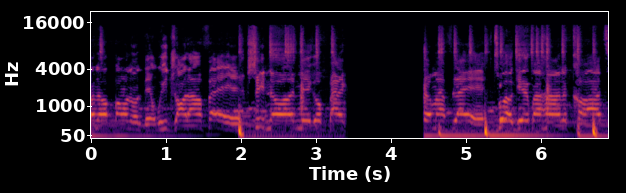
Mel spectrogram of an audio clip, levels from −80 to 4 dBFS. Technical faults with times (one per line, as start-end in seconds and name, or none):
0.57-0.73 sound cut by the noise suppressor
3.37-4.44 long network dropout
